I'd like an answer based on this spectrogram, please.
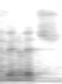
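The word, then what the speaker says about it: Krovinović: I don't think Kroninovic. Is that how you say his name? Krovinovic. Yeah. Krovinovic.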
